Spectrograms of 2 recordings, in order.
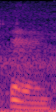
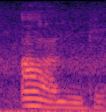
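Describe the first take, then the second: First: The word is said in a short, weak form. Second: The word is said in its full, strong form. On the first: This is how it sounds in connected speech. "this becomes and" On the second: This is the word said on its own. "instead of and"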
